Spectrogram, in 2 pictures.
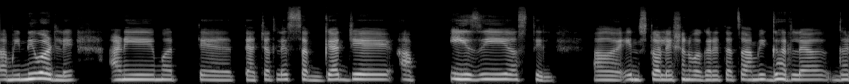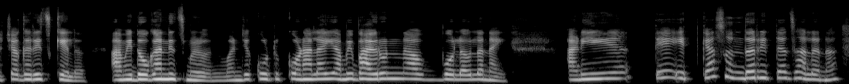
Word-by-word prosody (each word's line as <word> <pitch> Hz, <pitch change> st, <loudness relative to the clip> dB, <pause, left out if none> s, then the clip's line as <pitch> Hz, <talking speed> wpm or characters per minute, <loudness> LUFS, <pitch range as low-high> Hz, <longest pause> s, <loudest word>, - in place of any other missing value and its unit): आम्ही 220 Hz, 0 st, 0 dB
निवडले 230 Hz, -4 st, +4 dB, 0.4 s
आणि 225 Hz, +2 st, +2 dB, 0.2 s
मग 220 Hz, 0 st, -1 dB, 0.3 s
ते, 205 Hz, -2 st, -3 dB
त्याच्यातले 210 Hz, +3 st, -3 dB
सगळ्यात 225 Hz, -1 st, 0 dB
जे, 230 Hz, -1 st, +3 dB
अ‍ॅप 215 Hz, -2 st, -3 dB, 0.4 s
इझी 240 Hz, 0 st, +3 dB
असतील, 215 Hz, -4 st, -6 dB, 0.4 s
अ, 205 Hz, -, -3 dB, 0.2 s
इन्स्टॉलेशन 215 Hz, 0 st, -1 dB
वगैरे, 210 Hz, 0 st, -2 dB
त्याचं 215 Hz, +1 st, -4 dB
आम्ही 215 Hz, +2 st, 0 dB
घरल्या 225 Hz, -2 st, +1 dB, 0.3 s
घरच्या 225 Hz, +1 st, -2 dB
घरीच 230 Hz, +1 st, +1 dB
केलं. 185 Hz, -7 st, +1 dB, 0.3 s
आम्ही 220 Hz, +2 st, +5 dB
दोघांनीच 240 Hz, +1 st, +6 dB
मिळून 180 Hz, -4 st, -3 dB
म्हणजे 200 Hz, +4 st, -4 dB
कुठं 250 Hz, -1 st, -2 dB
कोणालाही 245 Hz, 0 st, +3 dB
आम्ही 245 Hz, +1 st, +2 dB
बाहेरून 260 Hz, +1 st, +4 dB, 0.4 s
बोलावलं 225 Hz, -1 st, -1 dB
नाही 185 Hz, -5 st, -4 dB, 0.6 s
आणि 250 Hz, +5 st, +1 dB, 0.4 s
ते 315 Hz, +2 st, -2 dB
इतक्या, 290 Hz, +3 st, -4 dB
सुंदर 300 Hz, -5 st, 0 dB
रित्या 295 Hz, -1 st, -2 dB
झालं 250 Hz, -6 st, -3 dB
ना 210 Hz, +4 st, -6 dB
230 Hz, 130 wpm, -22 LUFS, 210-245 Hz, 0.6 s, दोघांनीच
